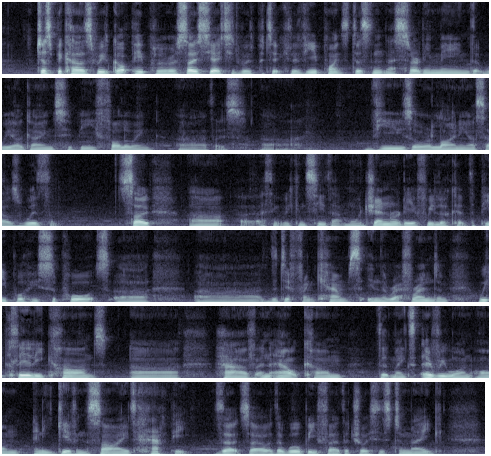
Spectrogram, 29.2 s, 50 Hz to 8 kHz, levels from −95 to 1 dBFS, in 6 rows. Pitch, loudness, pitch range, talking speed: 100 Hz, -27 LUFS, 95-110 Hz, 160 wpm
